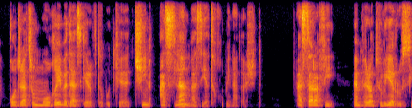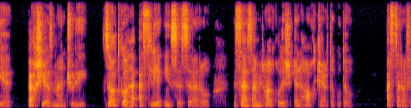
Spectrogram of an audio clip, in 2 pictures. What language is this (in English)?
Persian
